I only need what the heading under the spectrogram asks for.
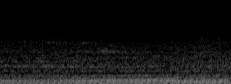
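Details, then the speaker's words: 1992 Mercedes 600SEL V12 at idle after the right exhaust pipe hole was welded. A very quiet, even low hum with no misses, ticks or puffing; the engine runs smoothly. "that sound like you barely hear it just the engine that's nice the engine runs like a SE machine very good"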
